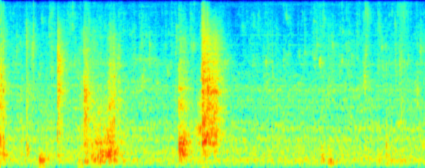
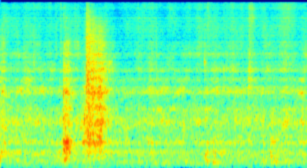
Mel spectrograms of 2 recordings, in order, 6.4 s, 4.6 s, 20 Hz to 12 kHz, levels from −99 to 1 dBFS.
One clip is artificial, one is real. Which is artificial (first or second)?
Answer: second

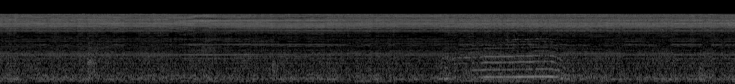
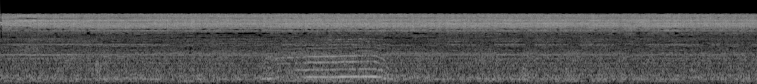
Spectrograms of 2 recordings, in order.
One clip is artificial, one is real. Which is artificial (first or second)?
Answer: second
